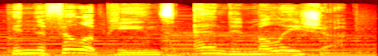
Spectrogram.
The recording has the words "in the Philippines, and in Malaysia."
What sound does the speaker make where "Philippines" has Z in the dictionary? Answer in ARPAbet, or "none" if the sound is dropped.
Z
